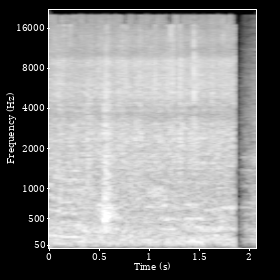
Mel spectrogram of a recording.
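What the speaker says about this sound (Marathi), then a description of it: "दोन्ही साईडनी छान खरपूस भाजल्यावर हे खाण्यासाठी तयार होईल" Jowar flour dhirde pancake roasting in a pan gives off a continuous soft sizzle and crackle that cuts off abruptly near the end.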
